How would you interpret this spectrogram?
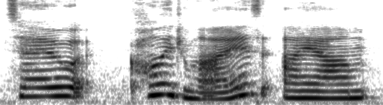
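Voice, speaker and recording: Teenage woman with vocal fry. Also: on the high side, animated, slow, fairly bright tone. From United Kingdom. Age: late teens. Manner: candid and chatty, with frequent "like" and "um" fillers. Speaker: vlogger. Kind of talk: casual confessional talk to camera.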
